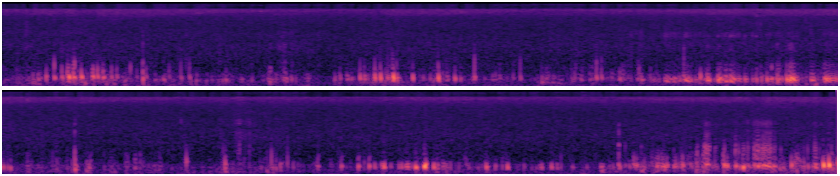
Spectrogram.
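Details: Irregular bubbling, gurgling rumbles in recurring waves from a female's stomach: stomach growling (borborygmi) from gas and fluid moving through the gut.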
